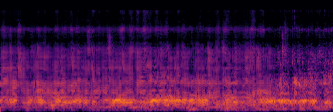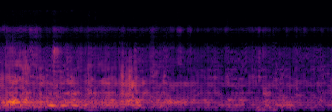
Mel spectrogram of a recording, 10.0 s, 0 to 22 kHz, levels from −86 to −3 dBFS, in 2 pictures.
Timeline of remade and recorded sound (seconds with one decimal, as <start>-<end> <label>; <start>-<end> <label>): 0.0-4.1 remade; 4.1-5.0 recorded; 5.0-10.0 remade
